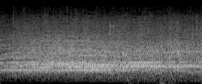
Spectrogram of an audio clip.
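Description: Loud, continuous applause with crowd noise as an audience votes by clapping, a thick even roar of many hands that holds steady for about two seconds.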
